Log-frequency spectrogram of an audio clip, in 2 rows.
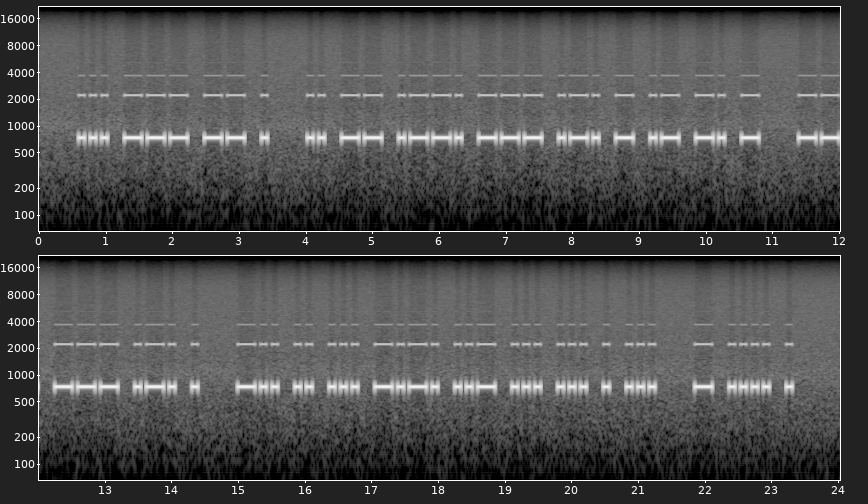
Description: Morse code, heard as a keyed tone, machine-sent, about 14 wpm, 740 Hz. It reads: SOME IMPORTANT MORE DISCUSSES THE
